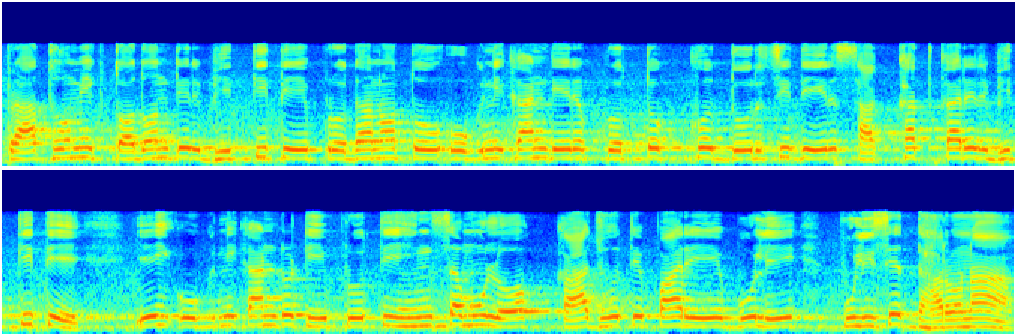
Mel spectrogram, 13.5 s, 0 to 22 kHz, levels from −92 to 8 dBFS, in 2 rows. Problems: constant background noise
